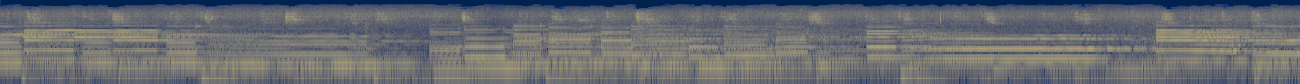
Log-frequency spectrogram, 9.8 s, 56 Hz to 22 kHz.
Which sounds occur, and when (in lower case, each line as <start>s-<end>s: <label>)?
0.0s-9.7s: music
7.0s-7.1s: tick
